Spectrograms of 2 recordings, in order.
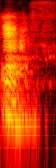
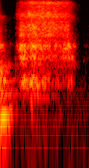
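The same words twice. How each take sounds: First: It is said as the letter name, ef. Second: It is said as a pure hissing fff sound. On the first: The speaker calls it wrong. "and not as an f" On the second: The speaker calls it right. "the f is sounded as a f"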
